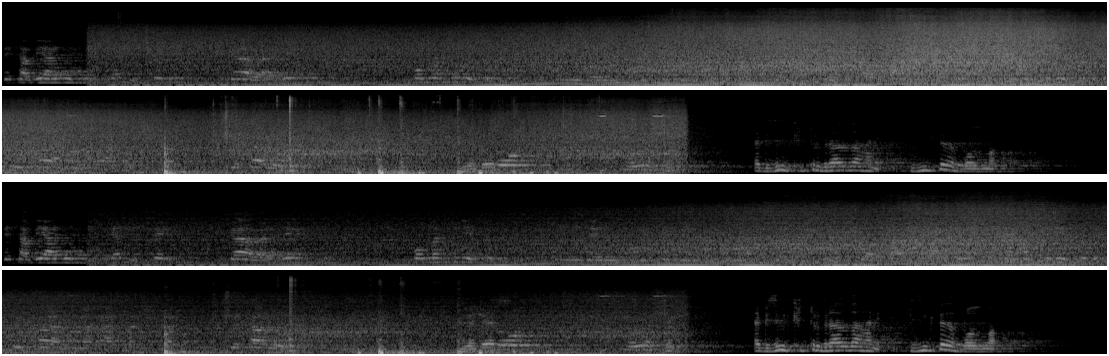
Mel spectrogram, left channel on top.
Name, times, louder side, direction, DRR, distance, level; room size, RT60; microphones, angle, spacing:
voice 1, 0.0-2.0 2.3-3.1 4.1-5.1 5.4-7.6 8.2-12.9 13.3-14.1 15.6-16.3 17.3-17.9, equal, 15° right, -3 dB, 3.5 m, -45 dB
sound 1, 0.7-16.8, left 1 dB, 25° left, 3.5 m, -59 dB
sound 2, 0.8-17.9, left 6 dB, 70° left, 0.8 m, -38 dB
sound 3, 11.0-17.7, left 2 dB, 45° left, 0.8 m, -41 dB
voice 2, 15.6-16.1 17.4-17.8 18.6-21.0, right 3 dB, 55° right, 4 dB, 1.0 m, -41 dB
27.5 x 21.5 x 9.7 m, 2.1 s
head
